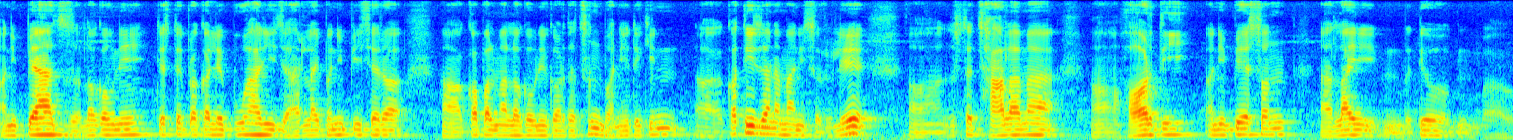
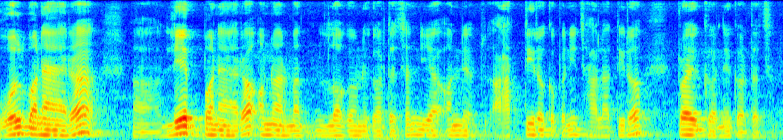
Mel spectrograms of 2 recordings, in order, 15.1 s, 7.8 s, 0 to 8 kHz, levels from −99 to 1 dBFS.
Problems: none marked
